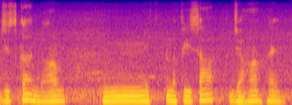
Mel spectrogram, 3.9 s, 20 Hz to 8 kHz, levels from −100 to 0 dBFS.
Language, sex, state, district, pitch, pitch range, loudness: Hindi, male, Uttar Pradesh, Lucknow, 105 Hz, 100-105 Hz, -14 LUFS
